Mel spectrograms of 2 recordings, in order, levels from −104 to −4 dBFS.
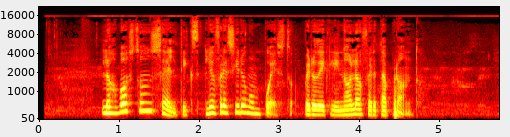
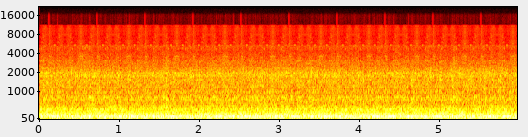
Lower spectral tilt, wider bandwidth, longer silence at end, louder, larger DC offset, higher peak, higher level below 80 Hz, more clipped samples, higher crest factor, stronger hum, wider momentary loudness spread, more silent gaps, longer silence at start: second, -5.5 dB/octave vs -7.5 dB/octave; first, 16 kHz vs 11.5 kHz; first, 1.1 s vs 0 s; second, -23 LUFS vs -14 LUFS; second, under 0.1% vs 0.3%; about the same, -4 dBFS vs -2 dBFS; second, -68 dBFS vs -20 dBFS; neither; first, 20 dB vs 12 dB; neither; first, 9 LU vs 2 LU; neither; first, 0.8 s vs 0 s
